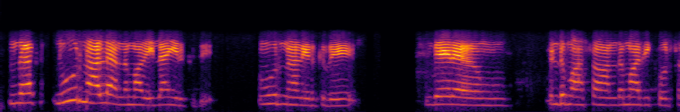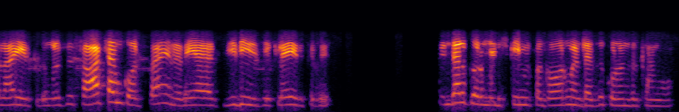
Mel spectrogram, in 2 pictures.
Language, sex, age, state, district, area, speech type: Tamil, female, 45-60, Tamil Nadu, Sivaganga, rural, conversation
